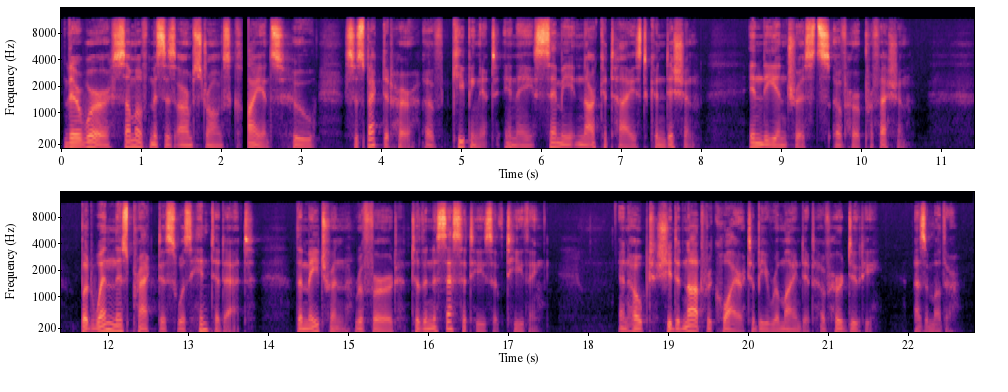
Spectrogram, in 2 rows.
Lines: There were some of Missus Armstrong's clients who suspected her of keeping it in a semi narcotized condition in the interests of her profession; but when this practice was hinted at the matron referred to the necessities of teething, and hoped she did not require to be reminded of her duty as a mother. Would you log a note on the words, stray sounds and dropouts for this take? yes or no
yes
